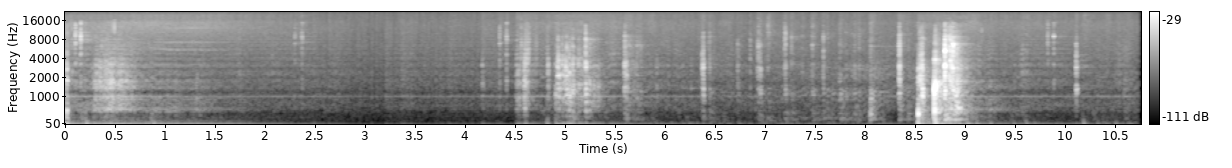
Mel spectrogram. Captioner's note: silence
